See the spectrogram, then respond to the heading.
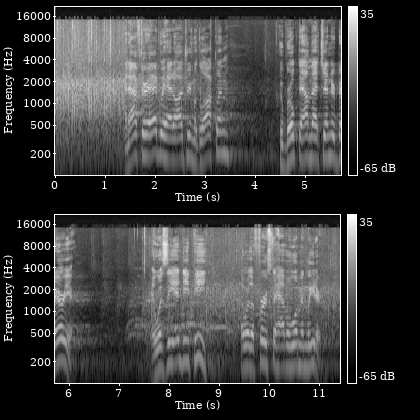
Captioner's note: cheer and applause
